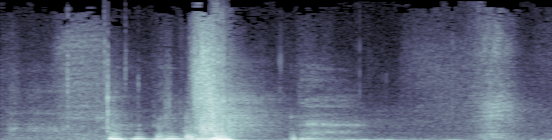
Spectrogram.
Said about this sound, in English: I'm gonna sneeze.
